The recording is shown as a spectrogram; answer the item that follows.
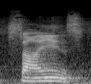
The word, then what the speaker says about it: science: जैसे अगर एस के बाद कभी भी सी आ जाए, एस के बाद कभी भी सी आ जाए तो सी हमेशा साइलेंट होता है।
